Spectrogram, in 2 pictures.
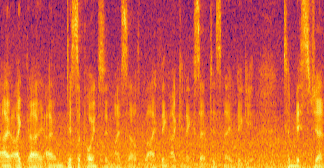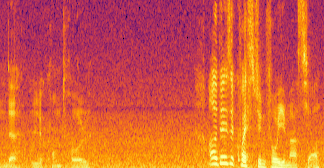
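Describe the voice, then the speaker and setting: A man's voice: fairly low pitch, noisy background. A man chatting casually on a live stream, answering viewers' messages one by one. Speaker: flight sim streamer.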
